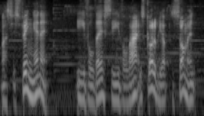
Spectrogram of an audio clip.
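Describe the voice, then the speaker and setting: A man's voice: mid-range voice, expressive, racing, faint music behind, natural voice. A man voicing a scheming, servile Cockney minion in a video game, like a hunchback assistant, chummy and conspiratorial. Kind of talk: reading game dialogue in character.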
